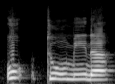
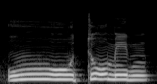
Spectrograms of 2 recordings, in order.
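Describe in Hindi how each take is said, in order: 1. पहला स्वर छोटा और झटके वाला है। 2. पहला स्वर लंबा और खिंचा हुआ है। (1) "झटका देकर नहीं पढ़ना है ... शुरू ऐसे नहीं करेंगे" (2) "खींच कर"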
